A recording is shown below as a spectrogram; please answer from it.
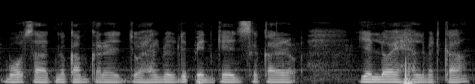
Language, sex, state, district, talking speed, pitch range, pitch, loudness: Hindi, male, Arunachal Pradesh, Longding, 225 wpm, 110-115 Hz, 110 Hz, -23 LUFS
